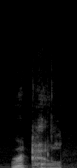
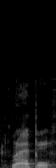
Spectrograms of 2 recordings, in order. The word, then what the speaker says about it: Rappel: And their team is Stitch, Haskell, Xiao Minsu, Hureg, Bumper, Janu, Slime, Twilight, and Rappel. Repel. No, Rappel. Rappel.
